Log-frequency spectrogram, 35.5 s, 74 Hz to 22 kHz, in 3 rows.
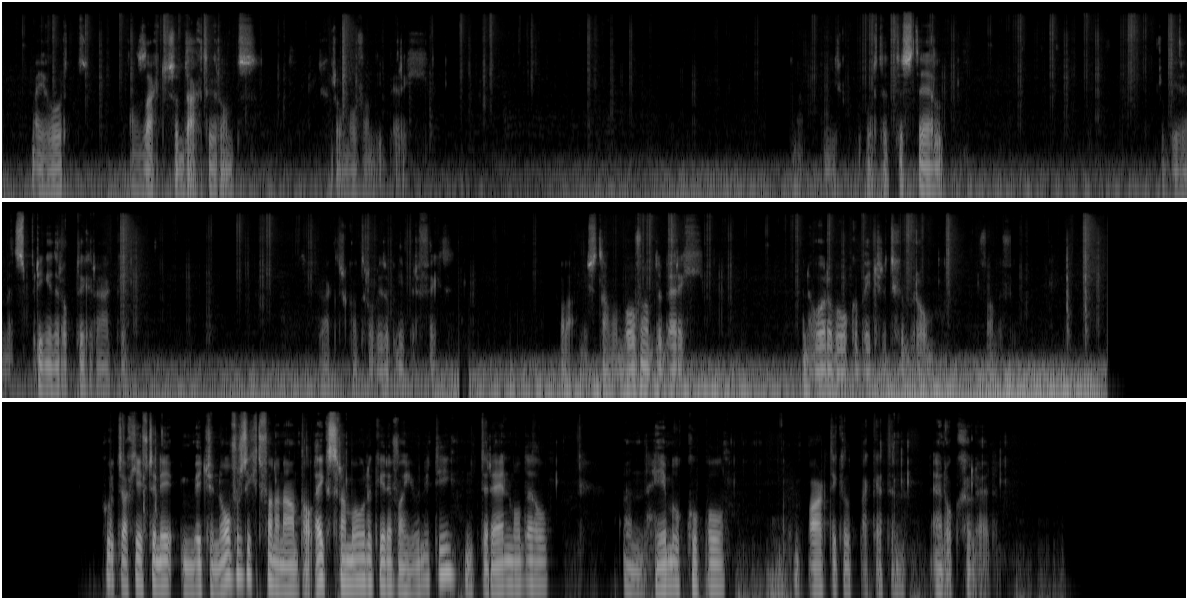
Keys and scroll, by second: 0.0 Right, 0.4 Up, 1.1 Left, 1.2 Up, 2.4 Right, 2.5 Up, 3.1 Right, 3.2 Up, 3.5 Right, 3.7 Up, 3.8 Right, 4.3 Up, 4.5 Left, 5.0 Up, 5.5 Right, 5.8 Up, 6.3 Right, 6.5 Up, 6.9 Right, 7.2 Up, 7.6 Left, 7.8 Up, 8.1 Right, 8.2 Up, 8.7 Left, 8.9 Up, 10.8 Right, 11.4 Up, 12.0 Right, 12.9 Up, 13.6 Right, 15.0 Up, 15.5 Right, 16.3 Up, 18.1 Right.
